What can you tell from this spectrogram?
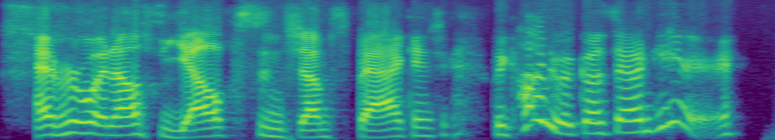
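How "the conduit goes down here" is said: put-on cheery, breezy, bright voice, pitched up. Retelling how a character popped out of the floor, imitating a very chipper voice. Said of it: "Just a very chipper".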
